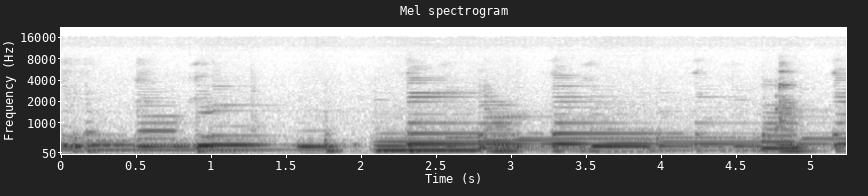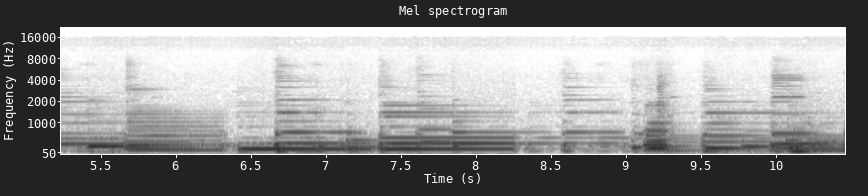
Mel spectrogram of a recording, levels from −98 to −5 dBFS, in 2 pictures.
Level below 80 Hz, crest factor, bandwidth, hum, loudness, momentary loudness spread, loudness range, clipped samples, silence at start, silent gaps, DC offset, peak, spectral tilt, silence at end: -66 dBFS; 18 dB; 7 kHz; none; -33 LUFS; 12 LU; 3 LU; under 0.1%; 0 s; none; under 0.1%; -14 dBFS; -10 dB/octave; 0 s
